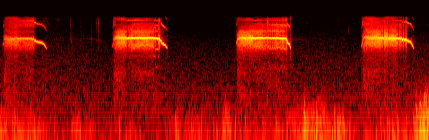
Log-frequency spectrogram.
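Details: Nesting female snowy owl on Arctic ground gives four loud, buzzy, high-pitched screeches, each close to a second long and ending in a downward slur, with quiet wind noise between them.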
